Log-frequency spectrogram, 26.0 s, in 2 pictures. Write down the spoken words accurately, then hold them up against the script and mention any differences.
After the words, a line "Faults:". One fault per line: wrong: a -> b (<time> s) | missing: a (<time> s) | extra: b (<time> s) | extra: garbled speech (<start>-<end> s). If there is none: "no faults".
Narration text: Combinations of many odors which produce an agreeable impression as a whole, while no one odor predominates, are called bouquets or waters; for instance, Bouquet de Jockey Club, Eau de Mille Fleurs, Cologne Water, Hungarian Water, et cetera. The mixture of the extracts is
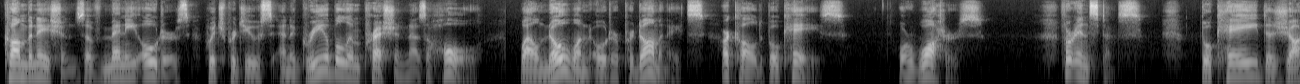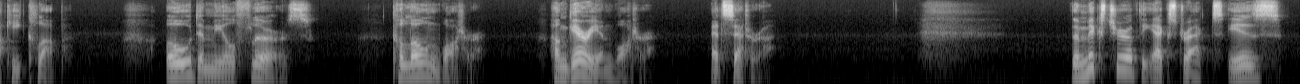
Combinations of many odors which produce an agreeable impression as a whole, while no one odor predominates, are called bouquets or waters; for instance, Bouquet de Jockey Club, Eau de Mille Fleurs, Cologne Water, Hungarian Water, et cetera. The mixture of the extracts is
Faults:
no faults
